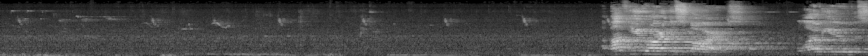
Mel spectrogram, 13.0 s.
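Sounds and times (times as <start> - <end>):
small bird chirping: 0.0 - 9.1
faint low background sound: 0.0 - 13.0.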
